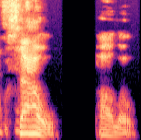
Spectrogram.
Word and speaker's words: São Paulo: Sao Paulo. It's not sand. There's no N in it. It's S-A-O. Sao Paulo.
